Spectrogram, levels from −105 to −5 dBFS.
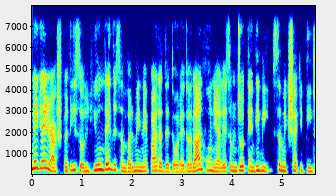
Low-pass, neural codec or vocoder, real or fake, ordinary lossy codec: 7.2 kHz; codec, 16 kHz, 2 kbps, FreqCodec, larger model; fake; Opus, 64 kbps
